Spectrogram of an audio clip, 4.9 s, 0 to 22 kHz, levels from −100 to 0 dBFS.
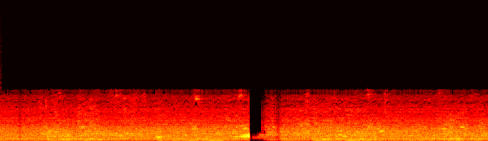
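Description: From the start to the end of the clip, the other side's voice is leaking through, likely because the echo canceller left loudspeaker pickup in the microphone. It sits roughly 10 dB above the talker, and a spectrogram shows a second, overlapping harmonic pattern throughout.

From 2.52 to 2.64 s, speech is suppressed in double talk, likely from the canceller turning everything down while both sides spoke. The level dips by roughly 25 dB for about a tenth of a second, visible as a brief notch in the waveform envelope.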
